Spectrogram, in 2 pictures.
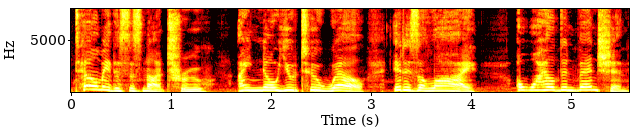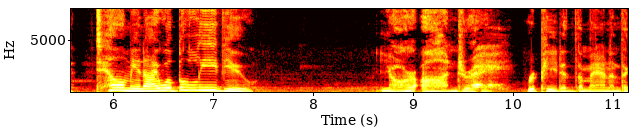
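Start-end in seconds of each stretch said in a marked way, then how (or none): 0.0-7.4 much higher, pleading cry; desperate plea. Acted. Adrienne pleading with Andre, high and desperate. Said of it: "cried Adrienne". 8.6-9.9 whispered. Acted. Andre echoing Adrienne, whispered. Prisoner repeats softly.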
